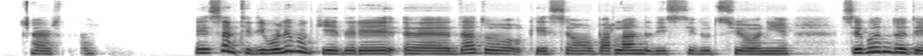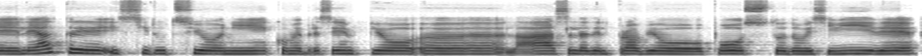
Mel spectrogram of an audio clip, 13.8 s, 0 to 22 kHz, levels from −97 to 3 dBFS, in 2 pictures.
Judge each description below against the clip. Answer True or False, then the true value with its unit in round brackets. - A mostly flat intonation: True (1.6 semitones)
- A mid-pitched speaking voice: False (200 Hz)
